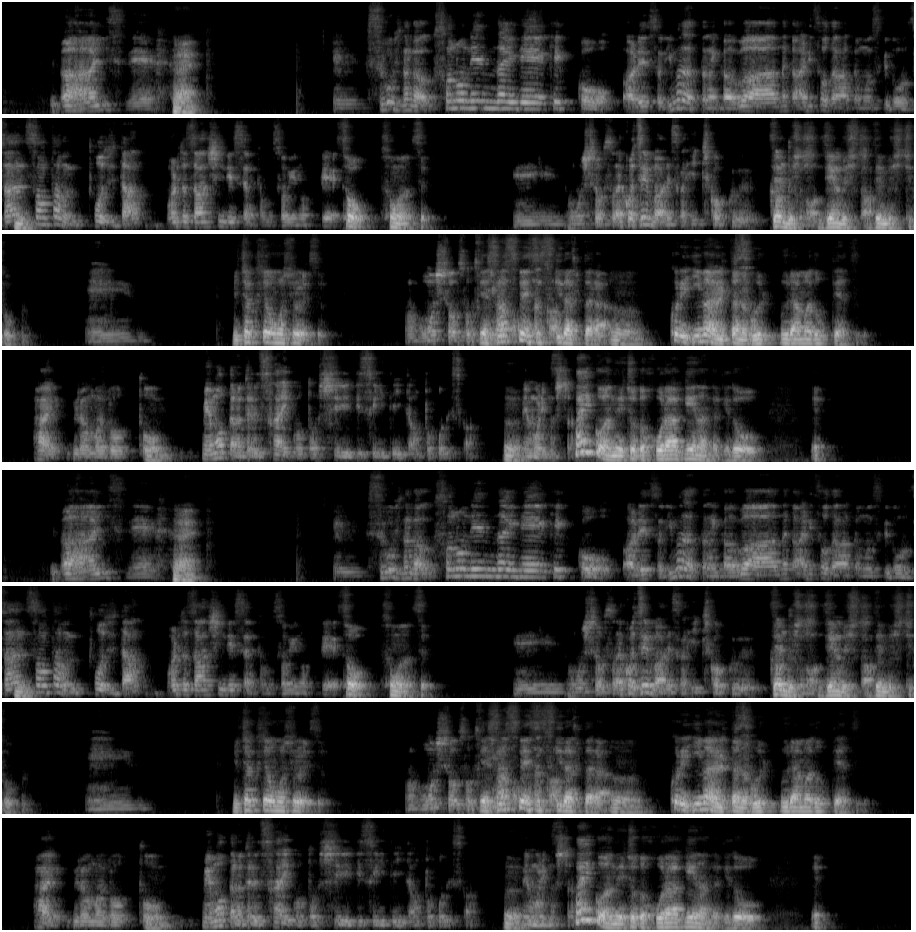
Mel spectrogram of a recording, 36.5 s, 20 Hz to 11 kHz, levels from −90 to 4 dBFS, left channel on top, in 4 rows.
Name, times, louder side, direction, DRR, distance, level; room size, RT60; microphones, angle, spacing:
voice 1, 0.6-1.5 3.3-12.5 14.2-17.8 19.1-19.7 22.3-23.8 25.2-25.8 27.7-29.0 29.4-32.1 32.6-33.1, left 2 dB, 50° left, 1.3 m, -39 dB
voice 2, 1.5-1.9 9.2-9.4 12.5-13.4 16.8-18.3 20.5-21.4 23.0-24.7 24.9-26.7 28.8-29.0 32.4-32.6 33.1-34.9 35.5-35.6, left 1 dB, 35° left, 0.8 m, -28 dB
5.9 x 3.7 x 2.3 m
head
